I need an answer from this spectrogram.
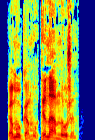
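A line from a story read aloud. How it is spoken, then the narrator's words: Angry grumble. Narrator (Russian): Сердито буркнул Белкин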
